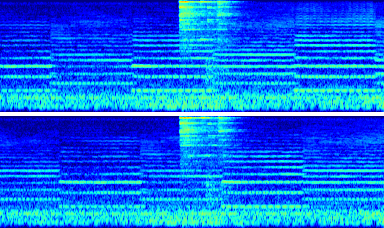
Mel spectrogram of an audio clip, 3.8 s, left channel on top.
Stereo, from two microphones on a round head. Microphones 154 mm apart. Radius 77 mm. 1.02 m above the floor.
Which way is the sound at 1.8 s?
70° left (ahead or behind).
